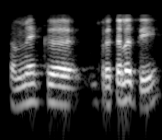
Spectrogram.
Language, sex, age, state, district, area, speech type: Sanskrit, male, 18-30, Karnataka, Uttara Kannada, rural, conversation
